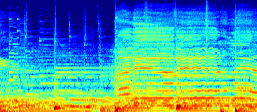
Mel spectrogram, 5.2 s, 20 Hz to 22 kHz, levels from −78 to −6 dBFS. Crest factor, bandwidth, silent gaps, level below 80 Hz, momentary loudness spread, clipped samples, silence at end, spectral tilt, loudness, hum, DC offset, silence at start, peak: 14 dB; 19 kHz; none; -24 dBFS; 7 LU; under 0.1%; 0 s; -6 dB/octave; -16 LUFS; none; under 0.1%; 0 s; 0 dBFS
